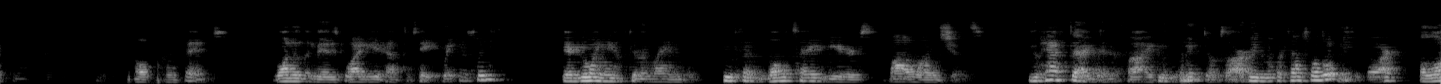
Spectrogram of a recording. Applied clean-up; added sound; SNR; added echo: neural mask model DeepFilterNet 3.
